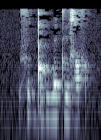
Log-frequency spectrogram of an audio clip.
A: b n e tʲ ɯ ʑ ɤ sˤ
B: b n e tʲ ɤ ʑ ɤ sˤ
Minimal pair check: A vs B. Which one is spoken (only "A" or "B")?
A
